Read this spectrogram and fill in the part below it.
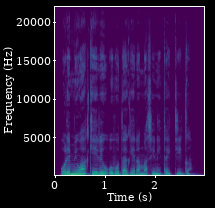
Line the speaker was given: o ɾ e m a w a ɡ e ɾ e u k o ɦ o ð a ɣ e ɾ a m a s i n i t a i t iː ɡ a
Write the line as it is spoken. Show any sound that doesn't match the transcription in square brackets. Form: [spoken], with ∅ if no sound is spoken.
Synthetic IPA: o ɾ e m [i] w a [k] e ɾ e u [ʔ] o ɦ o ð a ɣ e ɾ a m a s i n i t a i t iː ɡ a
